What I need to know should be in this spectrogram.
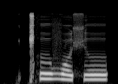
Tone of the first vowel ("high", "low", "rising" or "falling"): high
